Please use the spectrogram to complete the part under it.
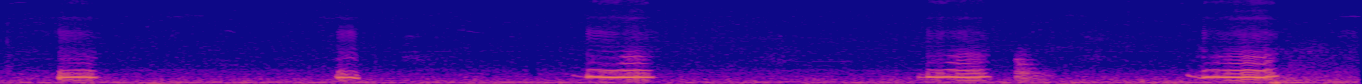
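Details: Domestic cat asleep indoors, giving soft, low humming snores in short bursts every two to three seconds, some longer and some clipped short, with a faint steady background hiss and no other voices.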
